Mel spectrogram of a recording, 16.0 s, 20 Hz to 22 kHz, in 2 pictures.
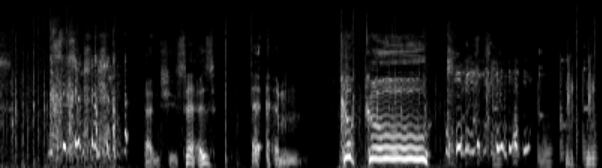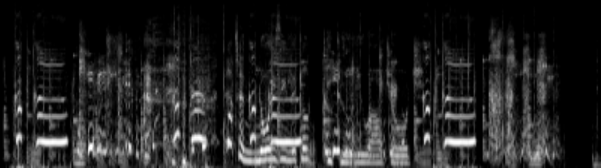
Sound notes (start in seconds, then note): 0.7 both laugh; 5.9 both laugh; 7.7 oinks; 8.6 both laugh; 14.9 laughs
